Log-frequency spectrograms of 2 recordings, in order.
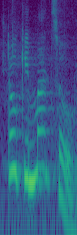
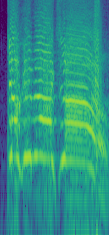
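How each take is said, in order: First: It is said weakly and softly. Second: It is yelled loudly and forcefully.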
